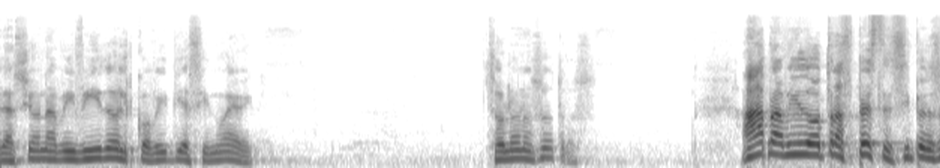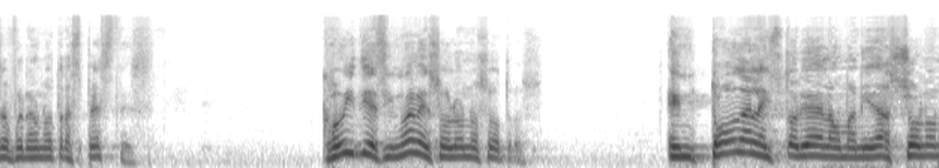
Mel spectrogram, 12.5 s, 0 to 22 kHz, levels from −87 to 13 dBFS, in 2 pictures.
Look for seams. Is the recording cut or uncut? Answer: cut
